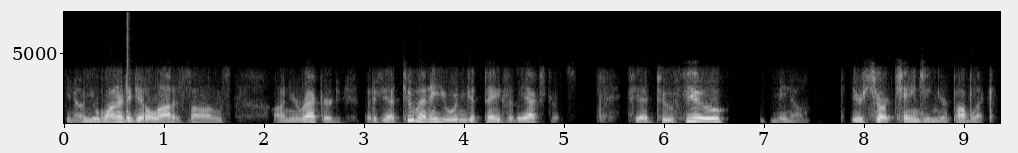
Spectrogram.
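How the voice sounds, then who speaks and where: A man's voice: a little high, a little fast, dry recording. An older male musician answering interview questions in a reflective, chatty way with frequent laughs and fillers. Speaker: musician guest. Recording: tinny phone line.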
